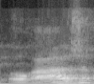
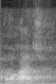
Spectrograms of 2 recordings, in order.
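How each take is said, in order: First: The stressed vowel is drawn out long. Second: The stressed vowel is short and clipped. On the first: The speaker calls it right. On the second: The speaker calls it wrong. "c'est pas orage"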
